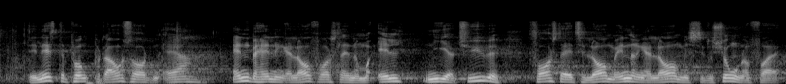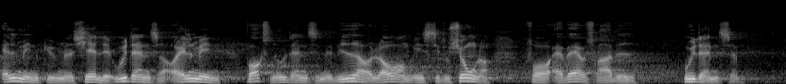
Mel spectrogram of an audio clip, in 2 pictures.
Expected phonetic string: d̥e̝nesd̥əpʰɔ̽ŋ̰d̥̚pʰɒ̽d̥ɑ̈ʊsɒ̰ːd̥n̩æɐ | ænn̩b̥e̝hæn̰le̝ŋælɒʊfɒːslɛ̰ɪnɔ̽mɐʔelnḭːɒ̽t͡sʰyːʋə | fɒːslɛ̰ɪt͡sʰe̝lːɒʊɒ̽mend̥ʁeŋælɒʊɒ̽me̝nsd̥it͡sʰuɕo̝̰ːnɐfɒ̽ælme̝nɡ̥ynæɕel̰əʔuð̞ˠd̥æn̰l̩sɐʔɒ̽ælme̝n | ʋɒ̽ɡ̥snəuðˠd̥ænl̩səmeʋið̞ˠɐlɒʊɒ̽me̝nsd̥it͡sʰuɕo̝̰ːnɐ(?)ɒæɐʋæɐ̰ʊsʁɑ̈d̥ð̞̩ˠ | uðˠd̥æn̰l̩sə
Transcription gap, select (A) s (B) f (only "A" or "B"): B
